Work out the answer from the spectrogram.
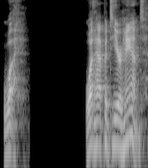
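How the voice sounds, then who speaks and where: Man reading as flustered, stammering young woman, raised pitch. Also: measured pace, sharp tone. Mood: flustered, shocked. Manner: stammering, agitated. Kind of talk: audiobook character dialogue.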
